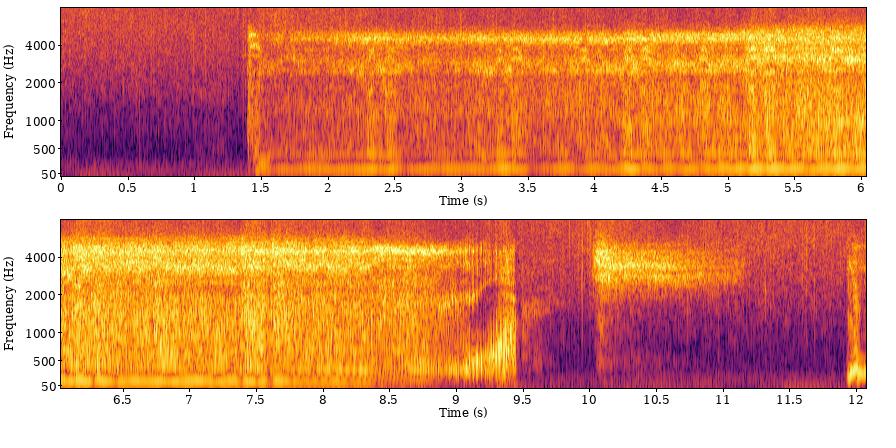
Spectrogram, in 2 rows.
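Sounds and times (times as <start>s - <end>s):
short hiss of London Underground train: 0.8s - 11.9s
London Underground train rumbling and braking to a halt: 1.4s - 9.2s.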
